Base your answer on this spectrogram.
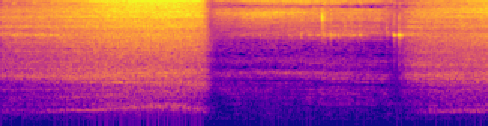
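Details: Gopher snake, about four to five feet long, found in a horse barn and held behind glass, hissing at a cat toy: a loud broadband breathy hiss for nearly three seconds, then quieter airy exhalations with faint clicks.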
